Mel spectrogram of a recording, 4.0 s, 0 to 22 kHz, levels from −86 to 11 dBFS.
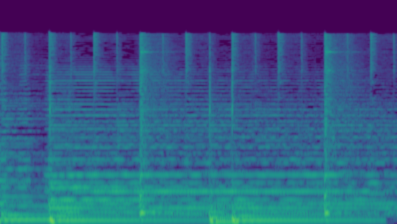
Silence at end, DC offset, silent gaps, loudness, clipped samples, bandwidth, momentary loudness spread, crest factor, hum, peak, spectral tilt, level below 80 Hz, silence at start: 0 s; under 0.1%; none; -23 LUFS; under 0.1%; 12.5 kHz; 6 LU; 18 dB; none; -4 dBFS; -4.5 dB/octave; -26 dBFS; 0 s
